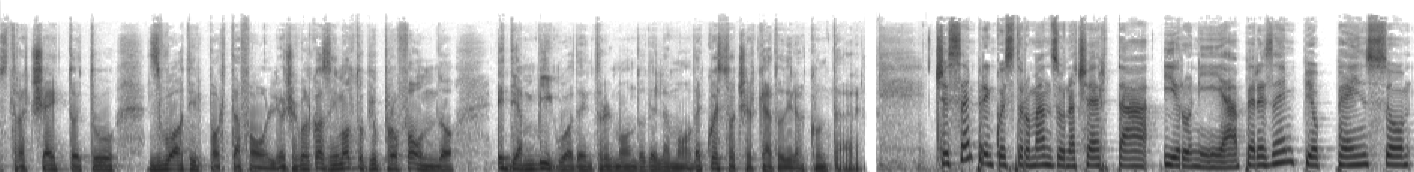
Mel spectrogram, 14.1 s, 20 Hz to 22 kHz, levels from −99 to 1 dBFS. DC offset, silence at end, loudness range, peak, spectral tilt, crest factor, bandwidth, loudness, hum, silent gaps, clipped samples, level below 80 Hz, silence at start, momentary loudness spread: under 0.1%; 0.05 s; 2 LU; -8 dBFS; -5 dB/octave; 12 dB; 15 kHz; -20 LUFS; none; 8.68-8.75 s; under 0.1%; -36 dBFS; 0 s; 5 LU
